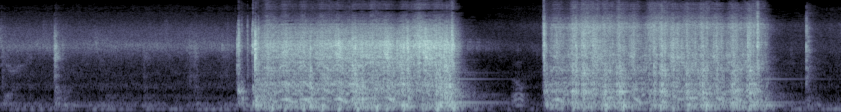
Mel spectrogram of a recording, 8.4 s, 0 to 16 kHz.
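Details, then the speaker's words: 1967 Chevy II Nova, first start after 30 years sitting, fuel added: two bursts of steady starter cranking about three beats a second, turns over but never catches; some smoke seen, wiring or alternator suspected. "sounds like it wants to go i did see some smoke coming up here so maybe she's wanting to fire"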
